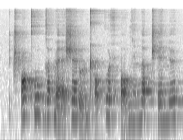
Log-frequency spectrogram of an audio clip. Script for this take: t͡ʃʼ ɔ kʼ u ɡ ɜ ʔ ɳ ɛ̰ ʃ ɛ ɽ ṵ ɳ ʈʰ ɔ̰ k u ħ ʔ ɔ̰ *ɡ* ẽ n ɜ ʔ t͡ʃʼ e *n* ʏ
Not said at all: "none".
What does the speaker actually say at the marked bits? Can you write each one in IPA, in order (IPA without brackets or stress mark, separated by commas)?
ɡ, n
